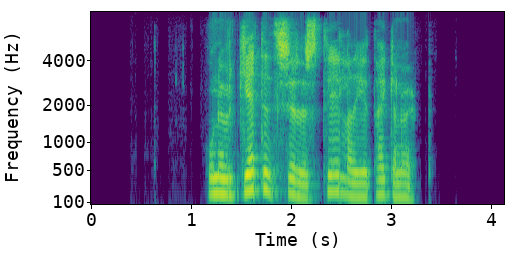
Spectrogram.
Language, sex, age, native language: Icelandic, female, 30-39, Icelandic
